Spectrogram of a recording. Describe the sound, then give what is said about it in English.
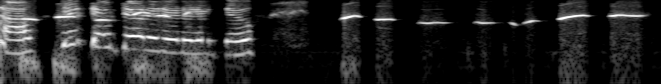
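A person whistles a short, jaunty tune in clear, separate notes, fairly loud, after opening with a brief sung, wordless phrase of the same melody. “The only thing I hate worse than pancakes is whistling.”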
